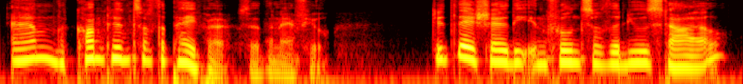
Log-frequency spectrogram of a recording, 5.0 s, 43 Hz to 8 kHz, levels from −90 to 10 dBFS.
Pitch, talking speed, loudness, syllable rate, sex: 160 Hz, 220 wpm, -18 LUFS, 5.9 syllables/s, male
